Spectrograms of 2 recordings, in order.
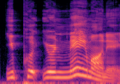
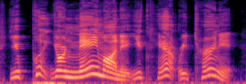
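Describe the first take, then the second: First: Said in the usual way. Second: Louder, emphatic repeat of name on it; louder Marge. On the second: Retold or imitated. Marge catching Homer out over the gift, louder. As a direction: press it home, louder. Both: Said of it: "And she goes".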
